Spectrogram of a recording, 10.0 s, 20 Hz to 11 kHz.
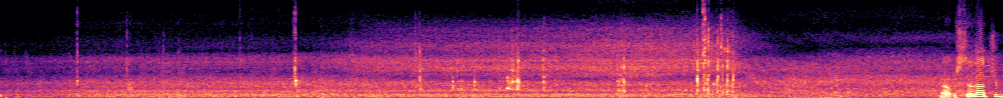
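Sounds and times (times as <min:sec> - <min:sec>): lake water lapping: 0:00.0 - 0:09.5
wind rushing: 0:03.2 - 0:09.5.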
